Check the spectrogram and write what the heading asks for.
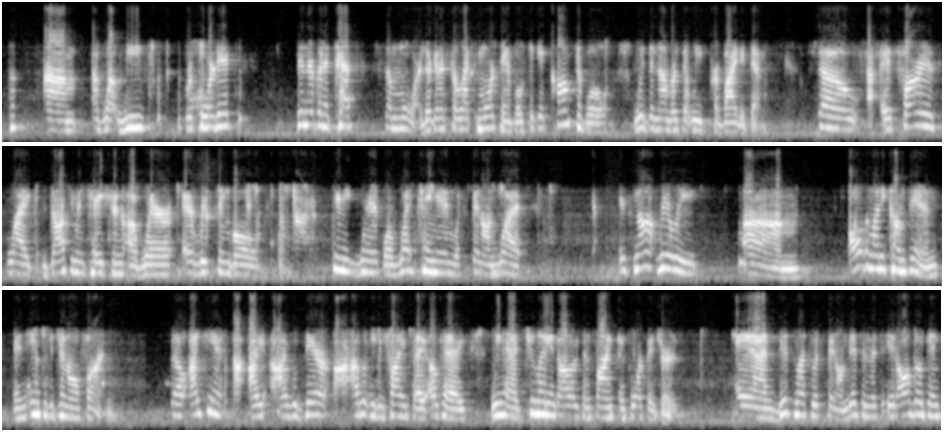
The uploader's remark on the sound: Regular teleconference meeting of the Liberty County Board of Commissioners.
